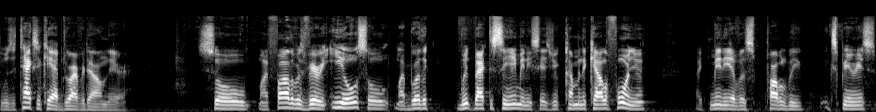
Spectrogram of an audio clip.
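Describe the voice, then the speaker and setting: With ordinary pitch variation, a normal speaking voice proceeds at a moderate pace over a quiet background. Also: man. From Alabama-born, raised in California. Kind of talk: oral history interview answer. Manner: reflective, conversational.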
